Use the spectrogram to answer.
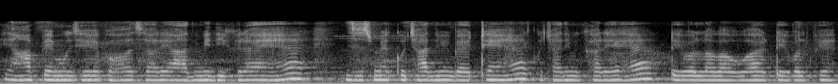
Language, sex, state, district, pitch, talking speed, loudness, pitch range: Hindi, female, Bihar, West Champaran, 200 Hz, 170 wpm, -19 LUFS, 200-210 Hz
